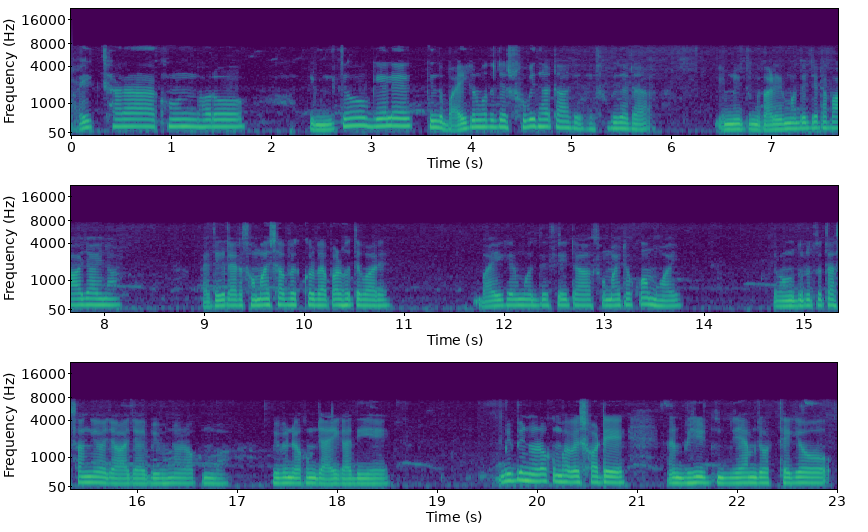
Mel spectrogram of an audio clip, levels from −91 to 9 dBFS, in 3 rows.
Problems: none marked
